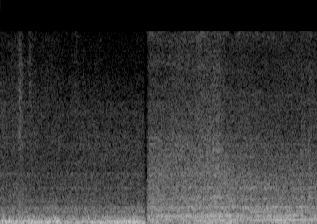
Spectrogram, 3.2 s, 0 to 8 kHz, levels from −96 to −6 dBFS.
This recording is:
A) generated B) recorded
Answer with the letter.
A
